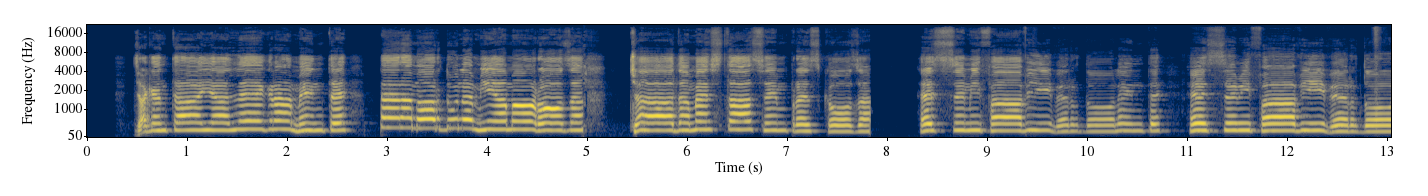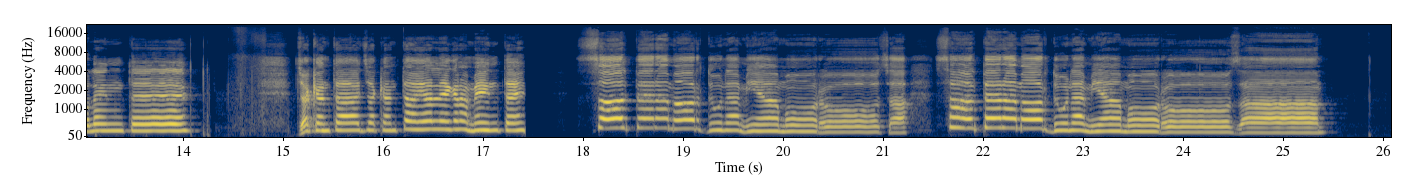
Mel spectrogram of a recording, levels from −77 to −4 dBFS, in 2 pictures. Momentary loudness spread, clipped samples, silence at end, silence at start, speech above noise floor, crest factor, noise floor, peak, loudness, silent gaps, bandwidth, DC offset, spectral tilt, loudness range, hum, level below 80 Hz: 9 LU; under 0.1%; 0.7 s; 0.45 s; 53 dB; 14 dB; -67 dBFS; 0 dBFS; -14 LUFS; none; over 20 kHz; under 0.1%; -2.5 dB/octave; 4 LU; none; -72 dBFS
